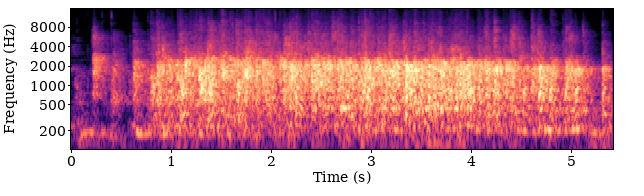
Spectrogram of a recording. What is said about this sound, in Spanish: iba a ser la primera cuña publicitaria aplaudida de la historia de la radio y ha sucedido.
